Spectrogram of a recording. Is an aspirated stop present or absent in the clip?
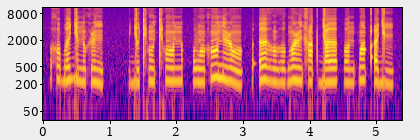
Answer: present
